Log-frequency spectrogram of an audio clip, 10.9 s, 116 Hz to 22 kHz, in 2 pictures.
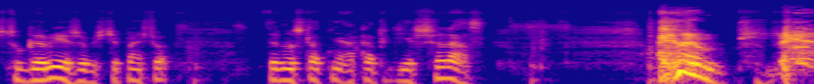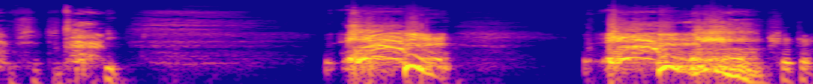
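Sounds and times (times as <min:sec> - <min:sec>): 
speech: 0:00.1 - 0:06.9, 0:07.6 - 0:08.7, 0:09.3 - 0:10.8
person with poorly functioning lungs coughing: 0:04.3 - 0:06.3, 0:07.6 - 0:08.5, 0:09.4 - 0:10.6
person with poorly functioning lungs clearing their throat: 0:04.4 - 0:06.3, 0:07.6 - 0:08.5, 0:09.4 - 0:10.6.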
